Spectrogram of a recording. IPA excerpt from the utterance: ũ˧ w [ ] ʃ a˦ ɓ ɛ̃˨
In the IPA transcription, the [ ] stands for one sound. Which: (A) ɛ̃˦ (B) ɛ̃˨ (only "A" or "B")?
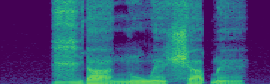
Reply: B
